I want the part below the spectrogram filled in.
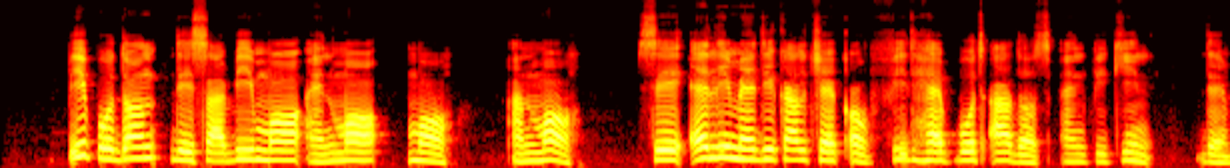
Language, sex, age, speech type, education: Nigerian Pidgin, female, 30-45, spontaneous, tertiary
